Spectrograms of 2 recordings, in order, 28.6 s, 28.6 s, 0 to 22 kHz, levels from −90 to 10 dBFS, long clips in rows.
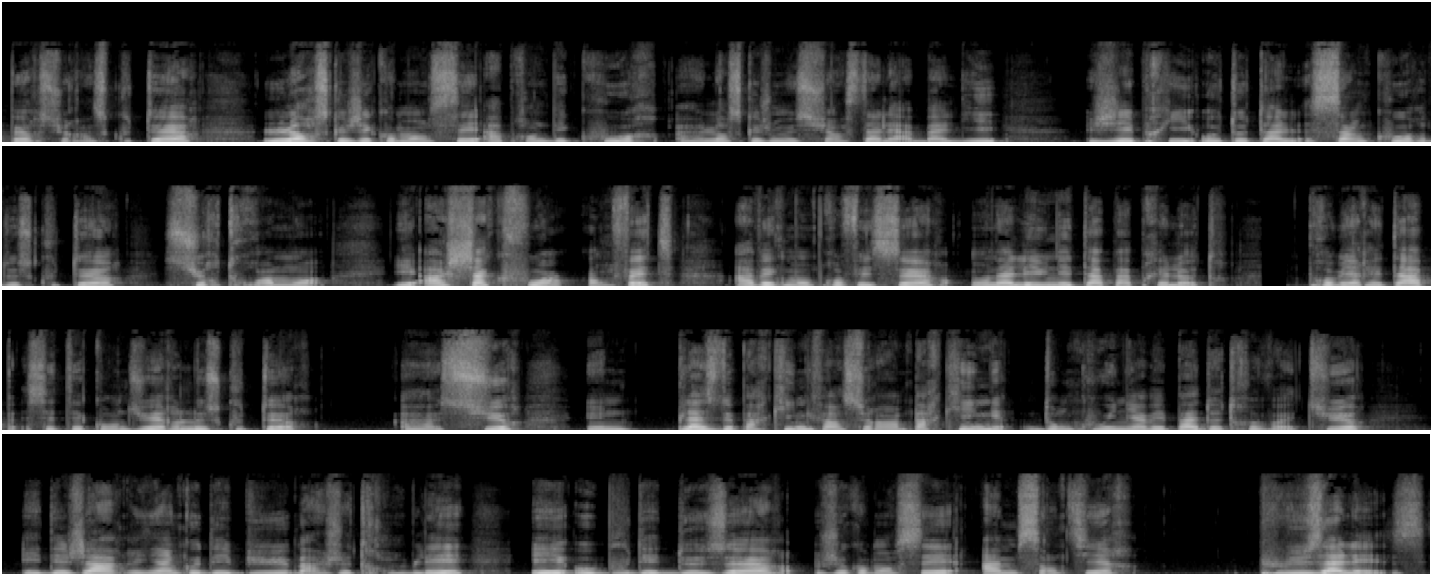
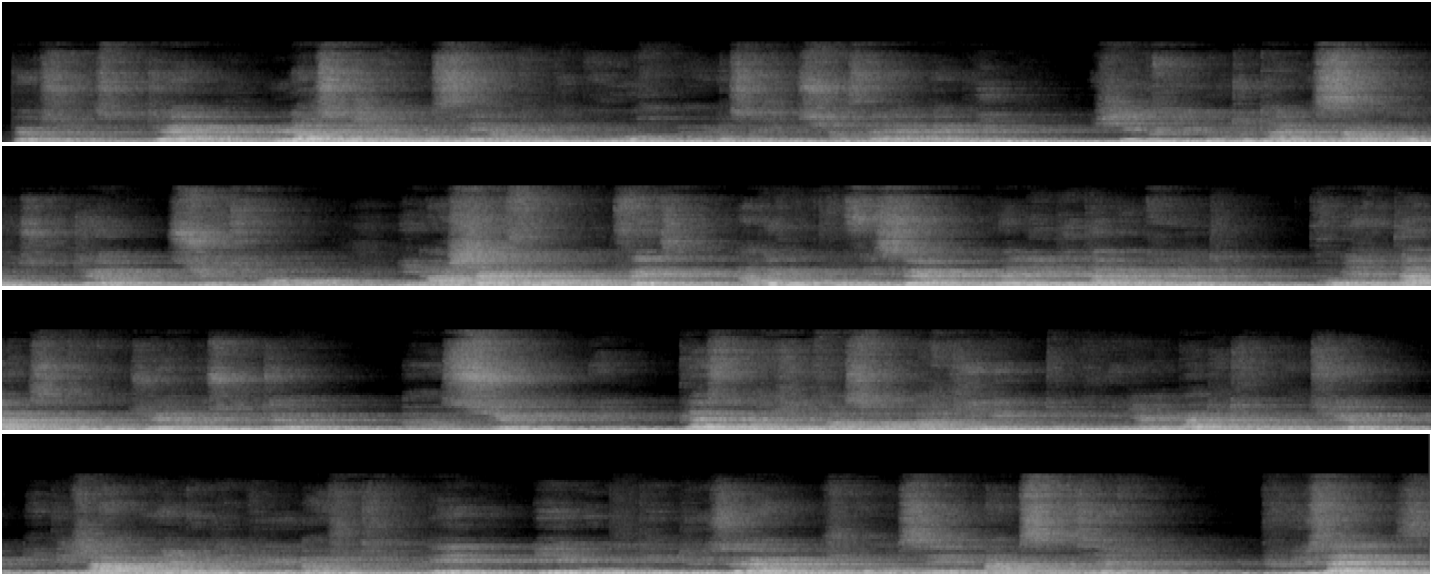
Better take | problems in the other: first | off-mic speech; far // room echo; strong; dies away in 2.6 s

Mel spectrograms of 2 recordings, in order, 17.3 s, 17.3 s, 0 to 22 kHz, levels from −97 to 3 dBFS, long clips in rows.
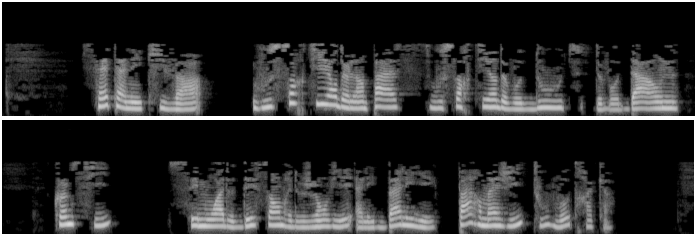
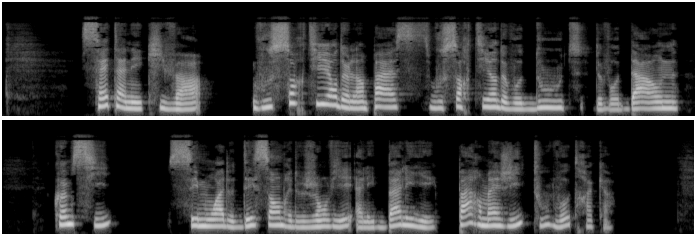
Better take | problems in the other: second | garbled, watery; badly; nothing above 5.5 kHz; slightly in the second

